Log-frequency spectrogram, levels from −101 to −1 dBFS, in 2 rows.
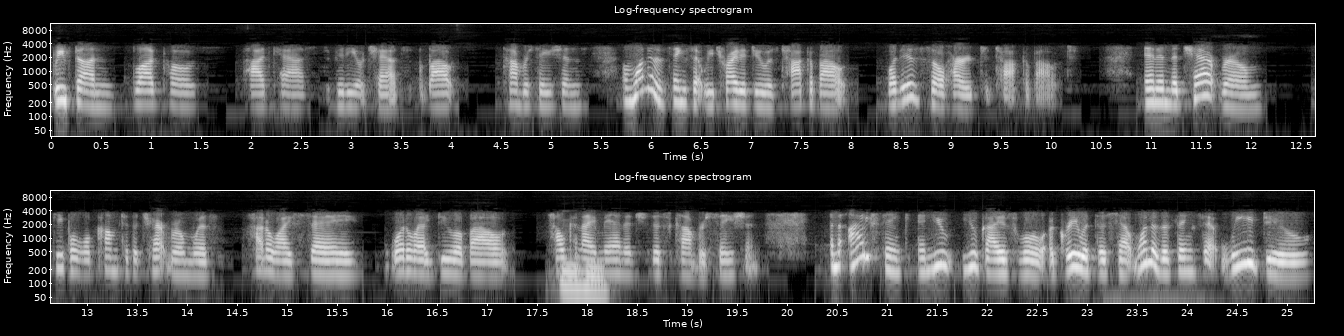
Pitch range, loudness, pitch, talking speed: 160-190 Hz, -20 LUFS, 170 Hz, 180 wpm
